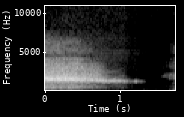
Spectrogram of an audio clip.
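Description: A single long, airy exhale during a somatic breathing exercise, close and fairly loud, with a slight wheeze. It fades out over about a second, then there is near silence.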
